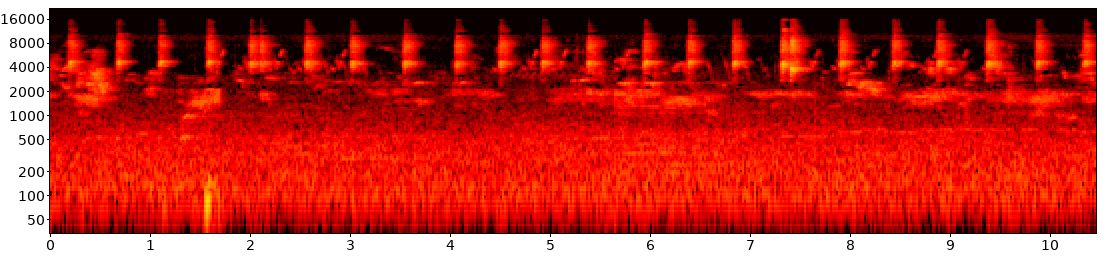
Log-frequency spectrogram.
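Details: Repeated high, dry chips from an Indian palm squirrel, evenly spaced about two per second throughout, over a background of mixed bird chirps and whistles.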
